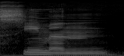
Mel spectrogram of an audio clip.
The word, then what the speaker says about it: Simon: uh I mean Simon from Gurren Lagan is pronounced Seaman but I see how you normally say the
